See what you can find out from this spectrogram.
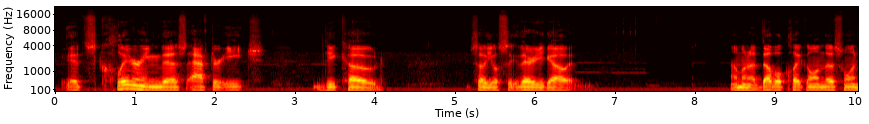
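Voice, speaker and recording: A man giving a casual, folksy tutorial as a ham radio hobbyist, talking through a software demo in an unhurried way. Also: lowish voice, clean tone. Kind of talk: casual screen-share tutorial.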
